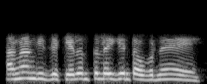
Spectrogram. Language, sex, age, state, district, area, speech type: Manipuri, female, 60+, Manipur, Churachandpur, urban, conversation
